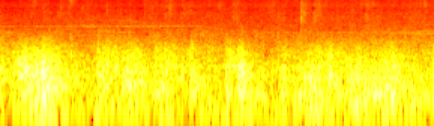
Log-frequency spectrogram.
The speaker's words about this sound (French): Lorsqu'il quitte la scène, l'orage éclate. Une pluie diluvienne, pire que toutes celles qui ont précédé, s'abat sur les festivaliers.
